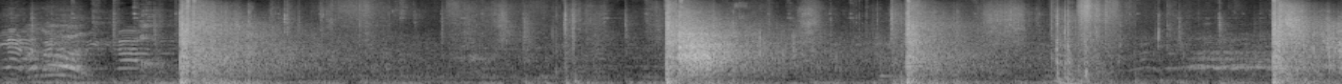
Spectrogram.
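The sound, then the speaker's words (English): Gunshots as prisoners are taken from their cells and executed one by one during a revolutionary terror. Several sharp, loud single reports ring out a second or more apart over a low rumbling background. “One by one, prisoners were taken out of their cells and shot.”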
